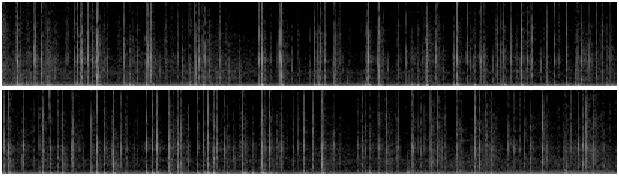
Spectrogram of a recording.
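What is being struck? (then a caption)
Hardcover book with cloth-covered boards. Long nails scratch and tap the dark blue cloth-covered board of a large hardcover book held in both hands. The result is a quick, dense run of short, dry taps and scratchy rasps with bright, crisp edges, over a steady low hum throughout.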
